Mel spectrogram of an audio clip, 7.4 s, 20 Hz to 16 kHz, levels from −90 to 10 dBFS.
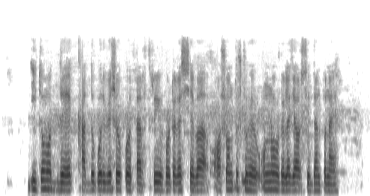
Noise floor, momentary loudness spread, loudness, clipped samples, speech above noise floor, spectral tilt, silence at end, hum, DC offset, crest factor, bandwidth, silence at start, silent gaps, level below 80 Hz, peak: -67 dBFS; 5 LU; -19 LUFS; under 0.1%; 49 dB; -6.5 dB/octave; 0.65 s; none; under 0.1%; 14 dB; 7.8 kHz; 0.55 s; none; -62 dBFS; -4 dBFS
